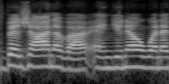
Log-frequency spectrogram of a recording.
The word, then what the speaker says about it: Byezhanova: pronounce your last name correctly, please. It's Bjanova.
